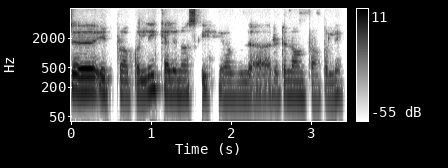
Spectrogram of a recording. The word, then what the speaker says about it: Kalinowski: And you have pronounced it properly, Kalinowski.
